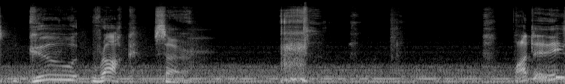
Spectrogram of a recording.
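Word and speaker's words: Gourock: Gurick. Gurick. Did you say gurick? That was a grunt. I think you'll find the pronunciation is goo rock, sir.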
